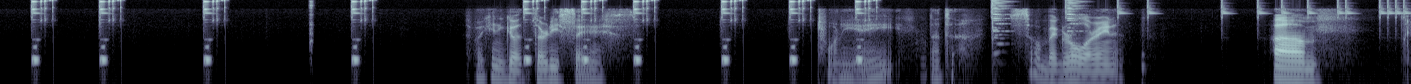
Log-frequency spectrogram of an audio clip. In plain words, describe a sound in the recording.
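Short electronic menu blips sound now and then.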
